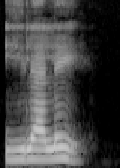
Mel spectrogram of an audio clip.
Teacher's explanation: Don't pronounce the T at the end.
